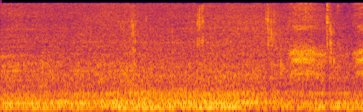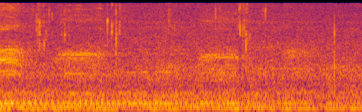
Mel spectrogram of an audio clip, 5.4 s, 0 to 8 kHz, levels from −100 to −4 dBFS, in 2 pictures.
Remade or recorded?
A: recorded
